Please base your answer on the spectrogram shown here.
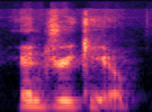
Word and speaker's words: Andreacchio: gonna go with that because it says English instead of Italian so that's when I picked andreco that's how I'm going to pronounce my last name you all heard me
